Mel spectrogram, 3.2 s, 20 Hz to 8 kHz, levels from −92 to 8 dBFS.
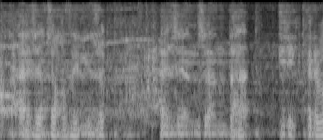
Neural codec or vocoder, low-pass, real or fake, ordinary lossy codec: vocoder, 22.05 kHz, 80 mel bands, HiFi-GAN; 7.2 kHz; fake; none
